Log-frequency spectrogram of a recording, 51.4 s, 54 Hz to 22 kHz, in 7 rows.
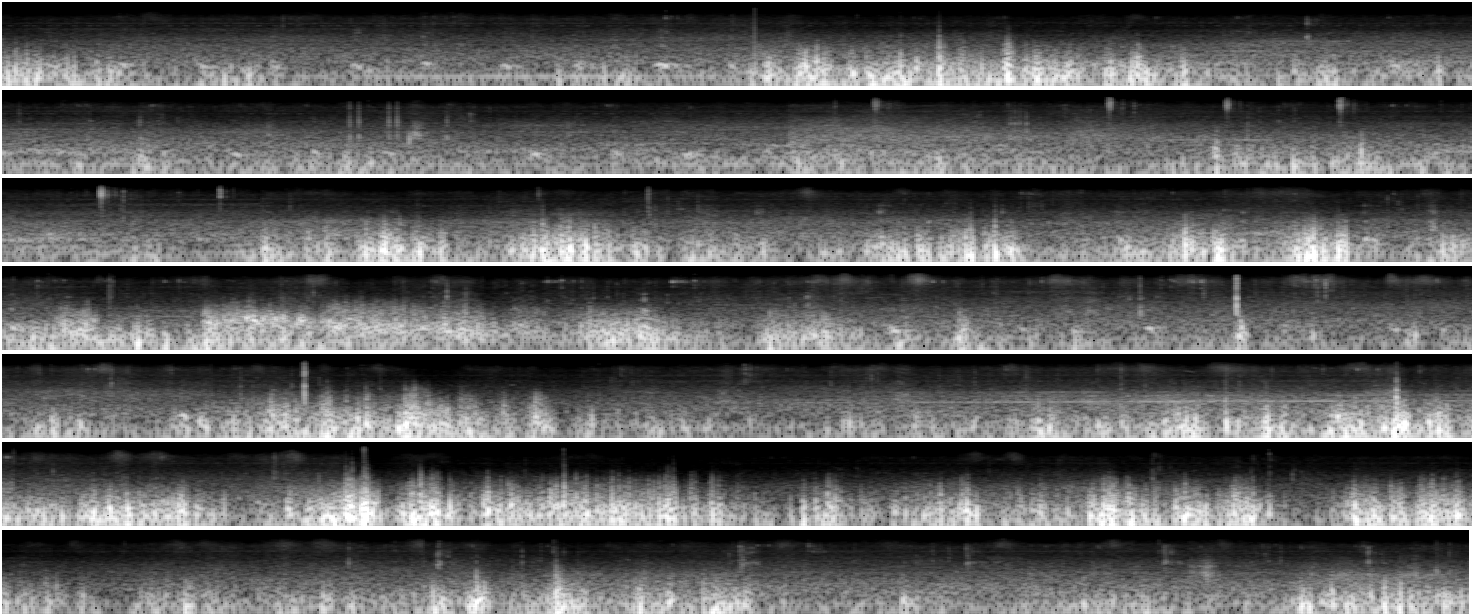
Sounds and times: Clip-clop: 0.0s - 51.4s.

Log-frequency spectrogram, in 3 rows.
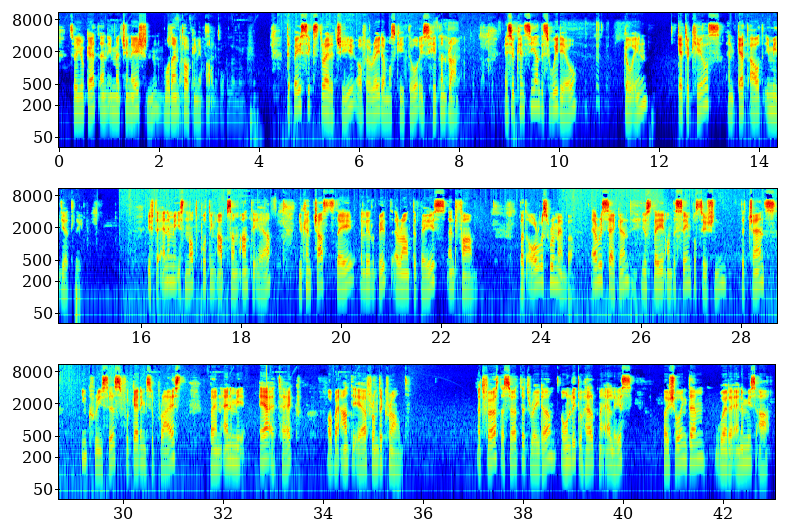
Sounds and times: Speech: 0.0s - 10.4s, 11.3s - 11.8s, 12.4s - 15.2s, 16.1s - 35.7s, 37.1s - 40.2s, 40.8s - 43.0s.

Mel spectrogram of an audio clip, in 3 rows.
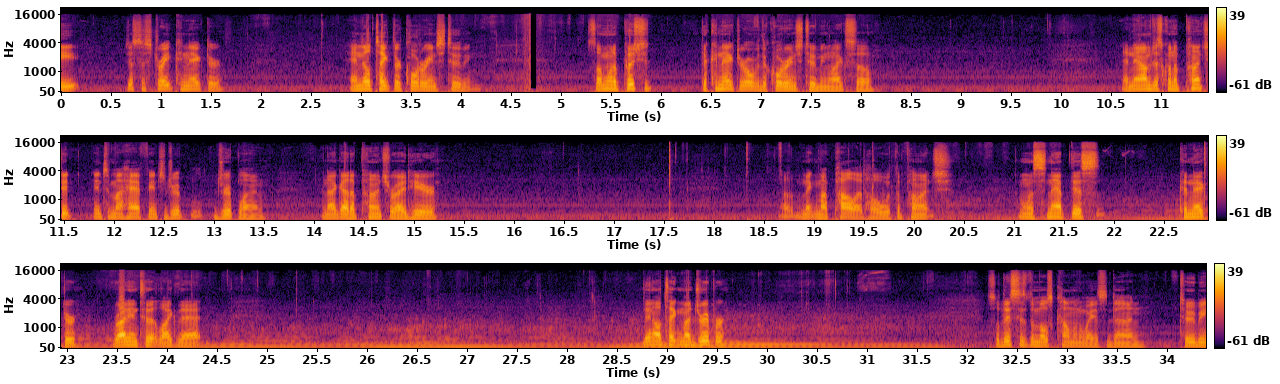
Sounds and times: Speech: 0.0s - 1.7s, 2.9s - 4.2s, 5.3s - 8.2s, 10.6s - 15.3s, 18.7s - 20.4s, 21.0s - 21.9s, 22.7s - 24.4s, 28.8s - 29.6s, 32.2s - 34.3s.

